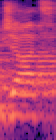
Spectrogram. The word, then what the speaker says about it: JWT: so what do you jots actually do by the way the common way to pronounce is this job's not JWT so what do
